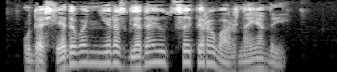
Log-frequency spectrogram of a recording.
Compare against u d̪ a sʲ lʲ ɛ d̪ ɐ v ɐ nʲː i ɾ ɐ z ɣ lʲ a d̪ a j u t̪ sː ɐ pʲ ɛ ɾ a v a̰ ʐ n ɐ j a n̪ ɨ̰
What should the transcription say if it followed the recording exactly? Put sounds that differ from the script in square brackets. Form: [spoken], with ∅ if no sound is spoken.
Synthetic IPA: u d̪ a sʲ lʲ ɛ d̪ ɐ v ɐ nʲː i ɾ ɐ z ɣ lʲ a d̪ a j u t̪ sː ɐ pʲ ɛ ɾ a v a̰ ʐ n ɐ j a n̪ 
